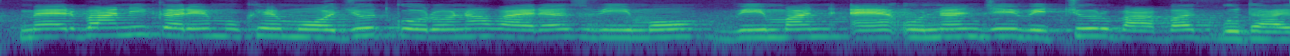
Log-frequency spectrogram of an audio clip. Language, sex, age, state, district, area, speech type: Sindhi, female, 30-45, Maharashtra, Mumbai Suburban, urban, read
